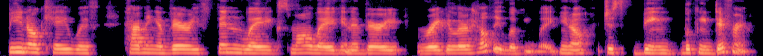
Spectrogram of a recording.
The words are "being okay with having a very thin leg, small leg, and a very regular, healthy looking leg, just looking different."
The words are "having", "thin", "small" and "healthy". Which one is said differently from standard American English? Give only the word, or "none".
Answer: none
